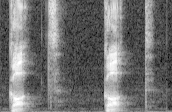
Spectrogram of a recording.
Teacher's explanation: glottal T sound when the sound of T stops in the throat, such as in the word got, got.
